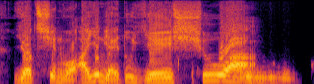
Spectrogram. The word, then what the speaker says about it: Yeshua: sini kemudian yang berikutnya jadi yesua tulisannya y e s h u a itu adalah cara pengucapan pronounciation kalau gak gitu kita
